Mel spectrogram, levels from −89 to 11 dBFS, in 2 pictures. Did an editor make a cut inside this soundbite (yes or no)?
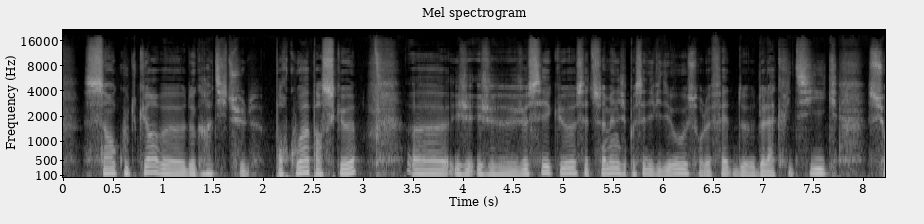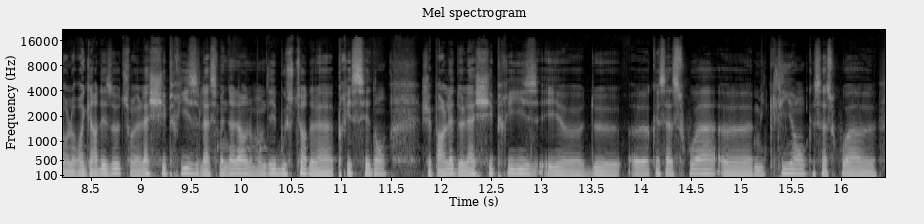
yes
